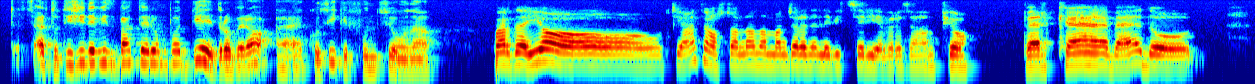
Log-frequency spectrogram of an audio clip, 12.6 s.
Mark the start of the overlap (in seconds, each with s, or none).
none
